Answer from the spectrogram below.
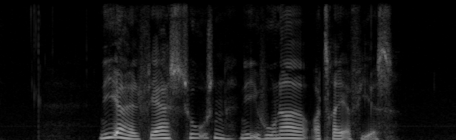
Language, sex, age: Danish, female, 61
